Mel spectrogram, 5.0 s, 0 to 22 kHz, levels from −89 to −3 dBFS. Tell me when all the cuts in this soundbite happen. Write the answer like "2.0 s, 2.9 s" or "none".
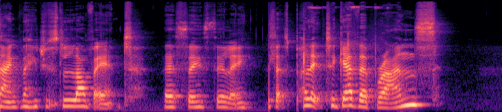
2.7 s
